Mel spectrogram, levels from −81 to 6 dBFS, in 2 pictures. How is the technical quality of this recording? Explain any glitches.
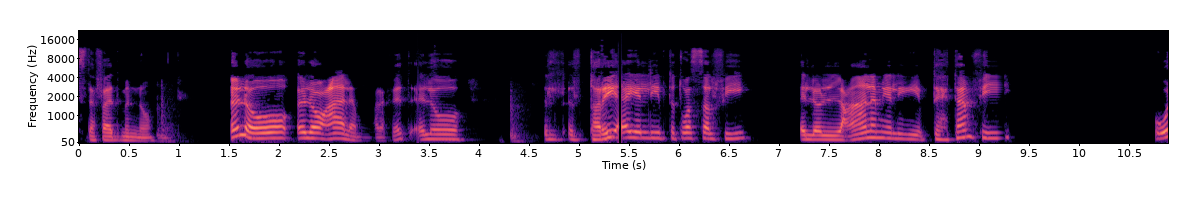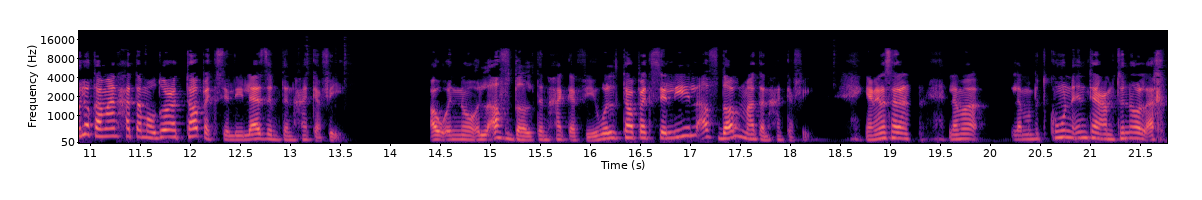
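The recording has four short dropouts, each a gap between stream segments: at 3.38 s, 5.39 to 5.42 s, 9.42 to 9.46 s and 19.47 s. With 2-second segments, mismatched timestamps leave holes of 11 to 46 ms that the player fills with hard-edged silence. No sound is lost.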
